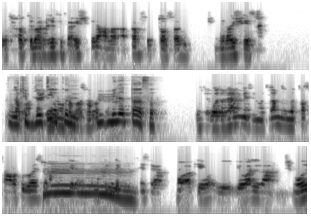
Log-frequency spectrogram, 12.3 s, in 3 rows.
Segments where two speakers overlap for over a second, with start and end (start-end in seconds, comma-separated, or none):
4.3-5.6, 8.7-10.0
